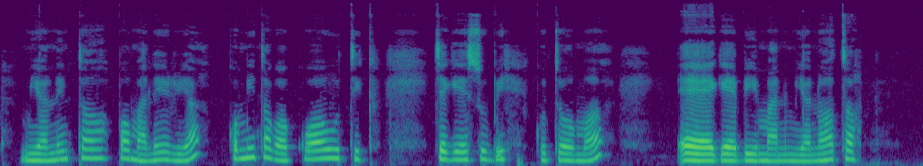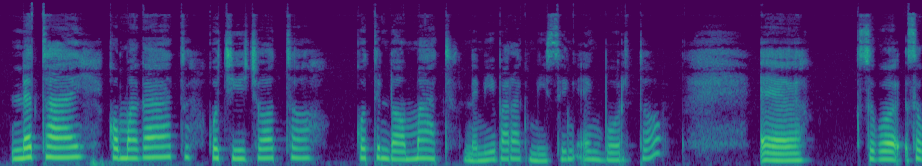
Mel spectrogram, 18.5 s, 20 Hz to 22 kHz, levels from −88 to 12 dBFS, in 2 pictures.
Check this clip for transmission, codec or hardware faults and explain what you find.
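One codec fault runs through the whole clip: transcoding between lossy codecs. From start to end the speech carries two layered sets of compression artefacts, likely from a Vorbis encode at roughly 46 kbit/s re-encoded as Opus at about 48 kbit/s. The second codec spends bits on the first one's artefacts and adds its own. Unlike a single low-bitrate encode, two distinct artefact textures are heard together, while the bandwidth still reaches 20.1 kHz.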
